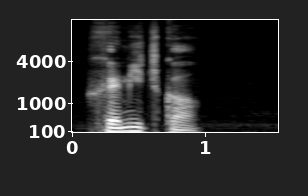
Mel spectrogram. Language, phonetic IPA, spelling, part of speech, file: Polish, [xɛ̃ˈmʲit͡ʃka], chemiczka, noun, Pl-chemiczka.ogg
